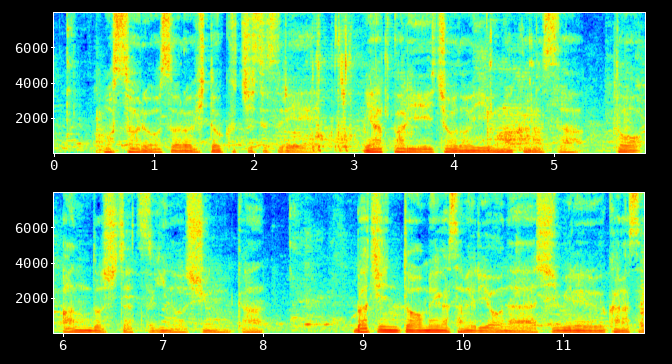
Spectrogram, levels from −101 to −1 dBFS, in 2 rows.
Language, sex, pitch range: Japanese, male, 80-90 Hz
